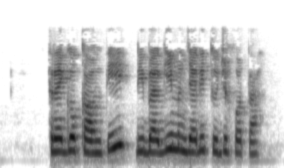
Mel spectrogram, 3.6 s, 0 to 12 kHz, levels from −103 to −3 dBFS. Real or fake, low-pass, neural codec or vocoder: real; 7.2 kHz; none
